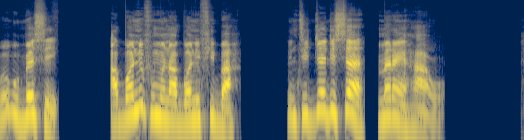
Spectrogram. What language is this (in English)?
Akan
